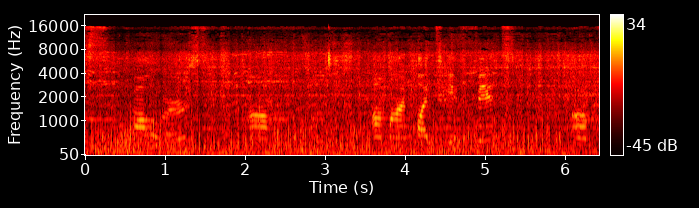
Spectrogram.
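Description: Steady low rumble of car road and engine noise heard inside the cabin, under a woman's talking.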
